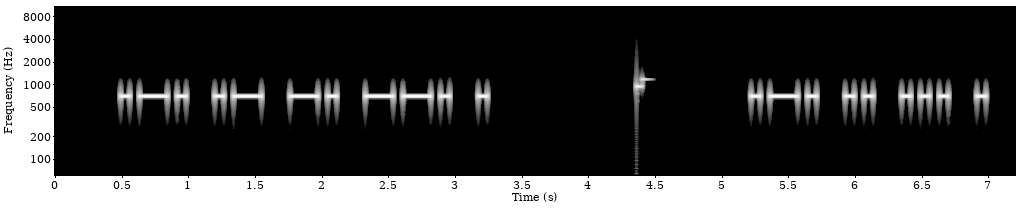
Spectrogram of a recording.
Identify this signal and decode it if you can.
Morse code, heard as a keyed tone, about 17 wpm, 700 Hz. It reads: RANGE RISE
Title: Sentences from Top 900 Words - New Word Drill - 17wpm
